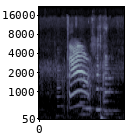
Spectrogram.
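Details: Maine Coon cat named Alice acting as an alarm clock, calling to wake her owner in the morning indoors on day 522; one drawn-out, tonal meow rising then falling, with a woman speaking softly around it.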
